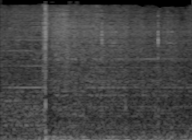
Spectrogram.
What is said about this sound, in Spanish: A esas horas de la madrugada, era extraño que alguien llamara a la puerta.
